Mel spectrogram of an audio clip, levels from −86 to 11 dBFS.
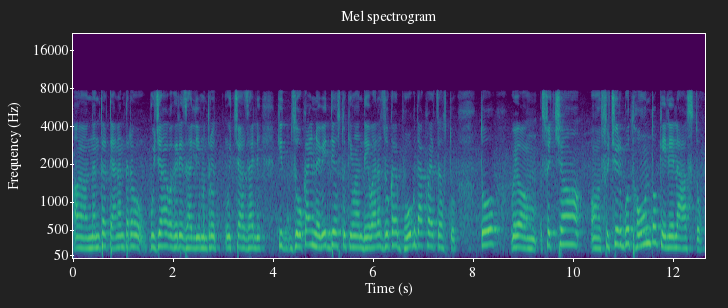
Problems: constant background noise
